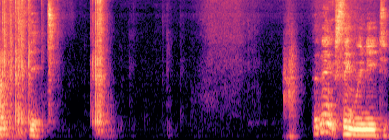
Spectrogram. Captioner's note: shoe leather creaking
